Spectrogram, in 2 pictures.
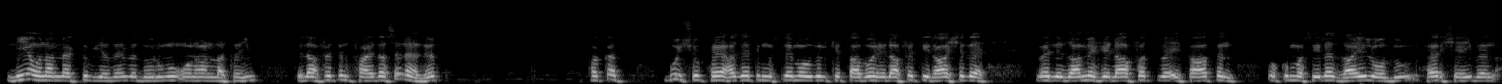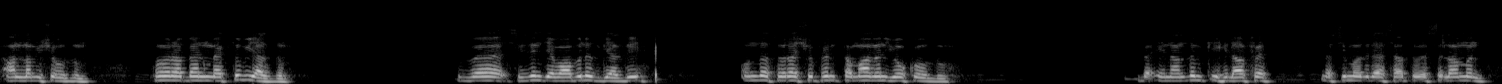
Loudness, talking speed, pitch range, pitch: -26 LUFS, 110 wpm, 165-190 Hz, 180 Hz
